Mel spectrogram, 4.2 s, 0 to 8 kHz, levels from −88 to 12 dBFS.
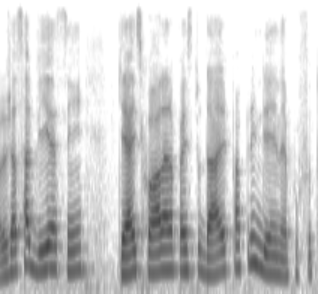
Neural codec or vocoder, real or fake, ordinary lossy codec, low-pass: codec, 16 kHz, 4 kbps, X-Codec, WavLM features, trained on Multilingual LibriSpeech; fake; none; 7.2 kHz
